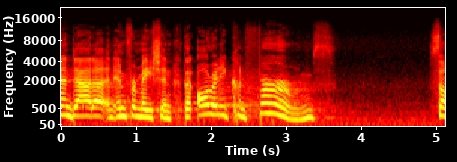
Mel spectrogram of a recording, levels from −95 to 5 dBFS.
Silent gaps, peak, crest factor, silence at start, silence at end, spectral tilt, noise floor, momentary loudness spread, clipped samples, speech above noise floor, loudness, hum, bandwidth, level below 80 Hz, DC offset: none; -4 dBFS; 16 dB; 0 s; 0 s; -6 dB/octave; -56 dBFS; 8 LU; under 0.1%; 37 dB; -19 LUFS; none; 12 kHz; -58 dBFS; under 0.1%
